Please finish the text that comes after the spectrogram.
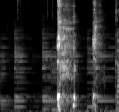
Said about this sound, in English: why am I coughing so much?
